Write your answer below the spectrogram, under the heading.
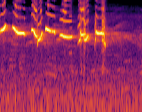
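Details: Oriental magpie-robin song played to provoke other birds: a short run of clear whistled notes, some sliding down, ending with two sharp chips before fading.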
